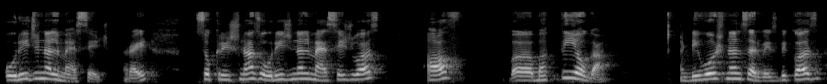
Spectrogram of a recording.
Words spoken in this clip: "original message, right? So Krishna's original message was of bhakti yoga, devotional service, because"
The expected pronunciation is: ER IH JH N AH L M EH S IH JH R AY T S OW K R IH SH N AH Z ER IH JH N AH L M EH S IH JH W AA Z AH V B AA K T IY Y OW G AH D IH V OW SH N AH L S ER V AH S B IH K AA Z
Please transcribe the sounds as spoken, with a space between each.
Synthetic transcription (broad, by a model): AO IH JH N AH L M EH S IH JH R AY T S OW K R IH SH N AH Z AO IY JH N AH L M EH S IH JH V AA Z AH F B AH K T IY Y OW G AH D IH V OW SH N AH L S ER V AH S B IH K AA Z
